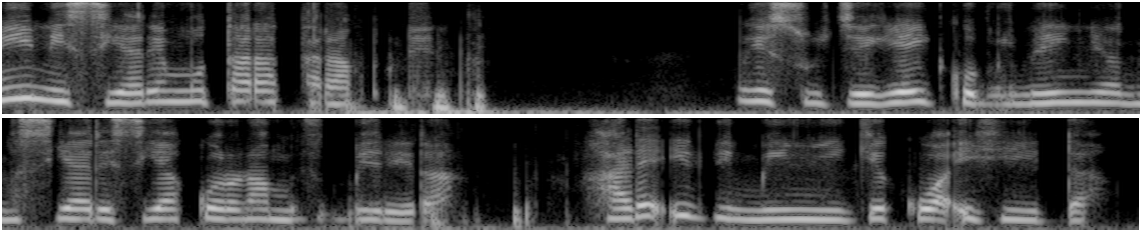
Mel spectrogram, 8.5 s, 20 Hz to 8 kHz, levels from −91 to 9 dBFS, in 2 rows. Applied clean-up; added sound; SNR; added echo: neural diffusion model UNIVERSE++.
